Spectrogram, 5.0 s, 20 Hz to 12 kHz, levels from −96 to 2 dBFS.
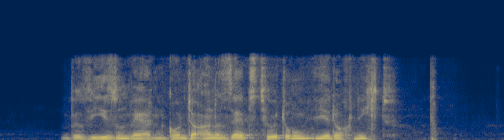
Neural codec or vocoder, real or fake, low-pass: codec, 16 kHz, 4 kbps, X-Codec, WavLM features, trained on Multilingual LibriSpeech; fake; 7.2 kHz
